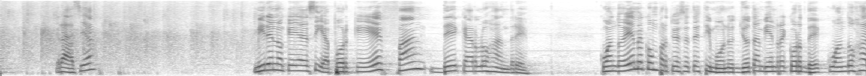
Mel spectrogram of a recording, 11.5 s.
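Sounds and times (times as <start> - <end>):
audience applause: 0.0 - 3.4
speech: 0.7 - 1.6, 3.4 - 7.2, 8.0 - 11.5.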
